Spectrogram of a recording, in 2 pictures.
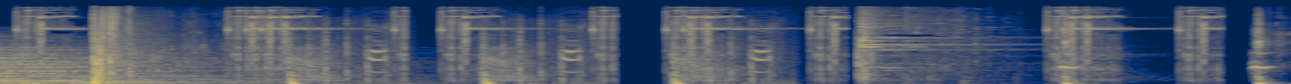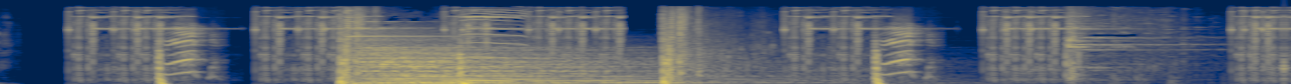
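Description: Sharp game hit sounds strike again and again.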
